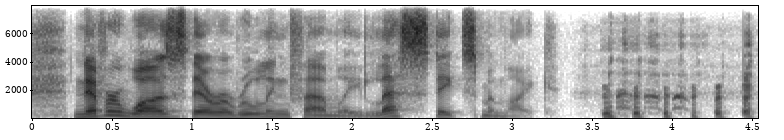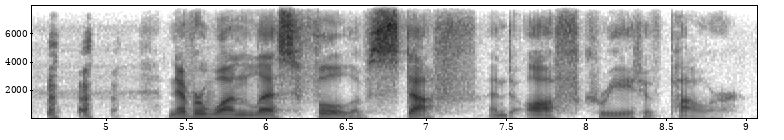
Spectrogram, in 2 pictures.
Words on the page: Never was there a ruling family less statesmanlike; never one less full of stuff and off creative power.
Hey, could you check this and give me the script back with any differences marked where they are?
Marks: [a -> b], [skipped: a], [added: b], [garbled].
Never was there a ruling family less statesmanlike; never one less full of stuff and off creative power.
